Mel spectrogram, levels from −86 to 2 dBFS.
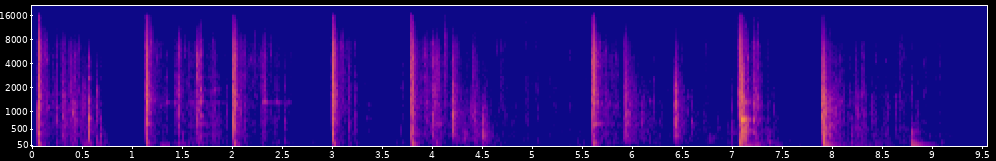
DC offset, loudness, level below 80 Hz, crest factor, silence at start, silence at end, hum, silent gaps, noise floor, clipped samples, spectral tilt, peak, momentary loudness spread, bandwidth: under 0.1%; -34 LUFS; -66 dBFS; 28 dB; 0.05 s; 0.75 s; none; none; -81 dBFS; under 0.1%; -1 dB/octave; -12 dBFS; 24 LU; 16.5 kHz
